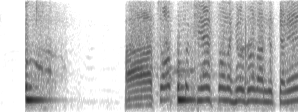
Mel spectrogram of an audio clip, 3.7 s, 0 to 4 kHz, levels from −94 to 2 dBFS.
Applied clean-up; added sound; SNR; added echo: neural mask model RNNoise.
